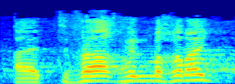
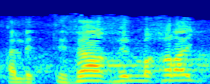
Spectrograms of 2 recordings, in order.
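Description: Both takes have the same delivery.

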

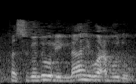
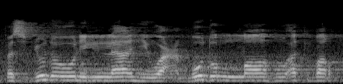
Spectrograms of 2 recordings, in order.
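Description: First: Said in the usual way. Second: Slow recitation, واعبدوا runs into الله as "wa'budu-llah"; long vowel dropped. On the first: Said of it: "إذا وصلت بالتكبير". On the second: Shown as a demonstration. Teacher demonstrates joining sura to takbir, long vowel dropped. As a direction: chant it drawn out, short u joining واعبدوا to الله. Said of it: "يحذف حرف المد".

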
